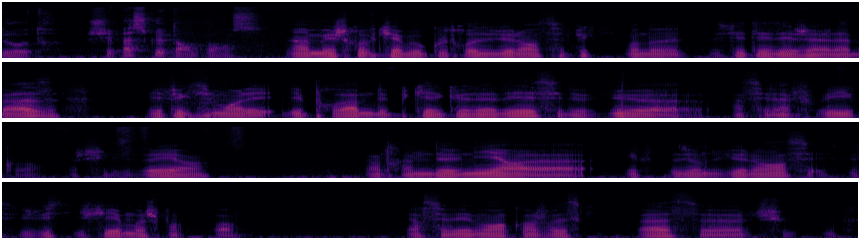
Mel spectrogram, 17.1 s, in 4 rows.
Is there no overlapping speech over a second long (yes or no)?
yes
